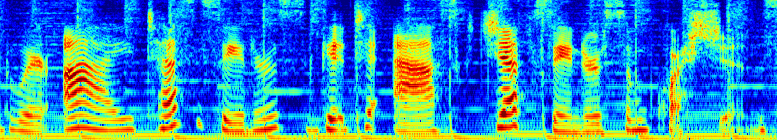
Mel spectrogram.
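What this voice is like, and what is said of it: Perky imitation of another's voice. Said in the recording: “You sounded like a very perky version of me.”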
